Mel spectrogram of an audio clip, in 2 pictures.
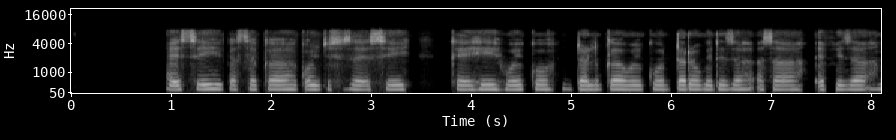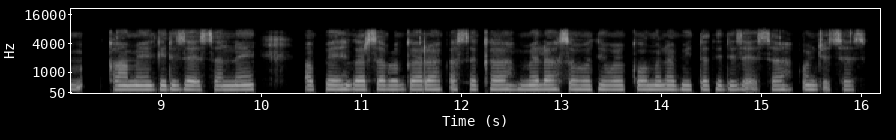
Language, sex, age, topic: Gamo, female, 18-24, government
